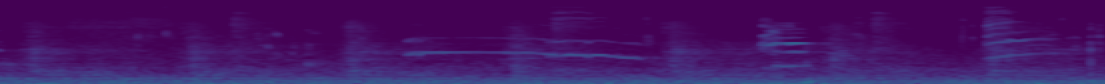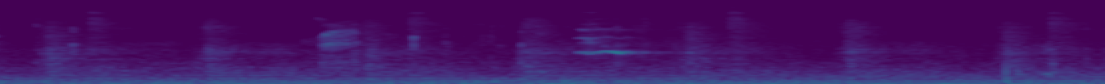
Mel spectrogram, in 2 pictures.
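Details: Arty's young kittens mewing in a room, thin high cries that rise then slide downward, several overlapping, with soft rustling and a constant low hum behind.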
